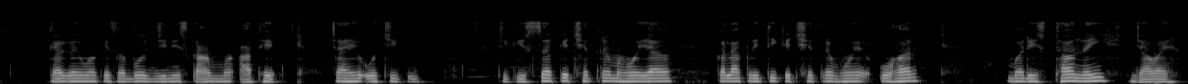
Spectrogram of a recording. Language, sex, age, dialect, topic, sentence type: Chhattisgarhi, male, 18-24, Western/Budati/Khatahi, agriculture, statement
